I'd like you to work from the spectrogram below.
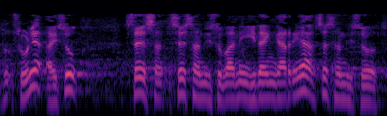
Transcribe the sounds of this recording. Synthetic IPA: suɾeʔajsu | sesase̞ːsand̪isuβaniiɾajŋɡariase̞ːsand̪isuet̪

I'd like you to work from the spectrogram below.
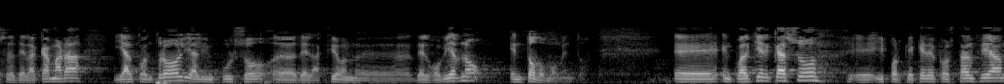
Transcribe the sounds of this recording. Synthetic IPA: sðe̞lakamaɾa | ialko̞nt̪ɾo̞lialimpulso̞ðe̞lakθjo̞nd̪e̞lɣo̞β̞je̞ɾno̞ | e̞nt̪o̞ð̞omõ̞̰mẽ̞nt̪o̞̥ | eŋkwalkje̞ɾkaso̞ipo̞ɾke̞ke̞ð̞e̞ko̞nst̪an̟θja

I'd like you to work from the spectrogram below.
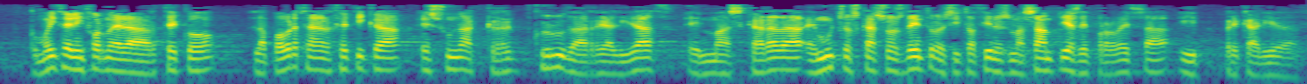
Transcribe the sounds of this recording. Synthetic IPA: ko̞moðiθeliɱfo̞ɾme̞ð̞elaaɾt̪e̞ko̞ | lapo̞β̞ɾe̞θaene̞ɾxe̞t̪ikae̞sunakɾuðare̞alið̞aθemmaskaɾaðaʔeŋmut͡ʃo̞skaso̞zðe̞nt̪ɾo̞ð̞e̞sit̪waθjo̞ne̞zmasampljazðe̞pɾo̞βɾe̞θaipɾe̞kaɾjeðað

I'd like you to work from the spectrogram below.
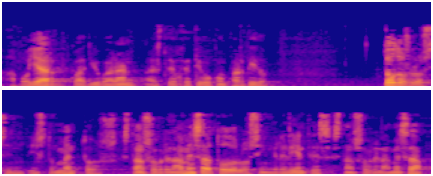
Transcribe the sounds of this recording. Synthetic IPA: apo̞jaɾkoaðjuβaɾanae̞st̪e̞oxe̞t̪iβ̞o̞ko̞mpaɾt̪iðo̞ | t̪o̞ð̞o̞zlo̞sinst̪ɾume̞nt̪o̞se̞̥st̪anso̞β̞ɾe̞lame̞sat̪o̞ð̞o̞zlo̞siŋɡɾe̞ð̞je̞nt̪e̞se̞̥st̪anso̞βɾe̞lame̞sa

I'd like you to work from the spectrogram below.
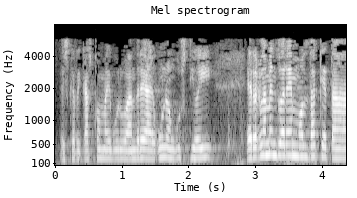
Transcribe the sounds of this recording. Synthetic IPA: e̞ske̞rikasko̞majβ̞uɾuand̪ɾe̞ae̞ɣ̞unoŋɡust̪io̞i | e̞re̞ɣ̞lame̞nd̪uaɾe̞mːo̞ld̪ake̞t̪a

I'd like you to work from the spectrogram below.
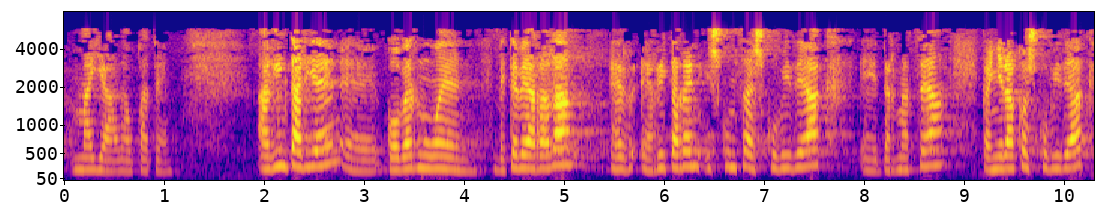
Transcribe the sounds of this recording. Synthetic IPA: majaðawkat̪e̞ | aɣ̞int̪aɾienɡo̞β̞e̞ɾnue̞nbe̞t̪e̞β̞e̞araða | erit̪are̞niskunt͡sae̞skuβ̞iðe̞ak | be̞rmat͡se̞a | ɡajɲe̞ɾako̞e̞skuβiðe̞ak

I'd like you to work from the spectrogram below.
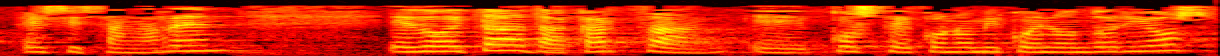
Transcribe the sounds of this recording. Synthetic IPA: e̞sisaŋɡare̞n | e̞ðo̞e̞t̪ad̪akaɾt͡sanko̞st̪eːko̞no̞miko̞e̞no̞nd̪o̞ɾio̞s

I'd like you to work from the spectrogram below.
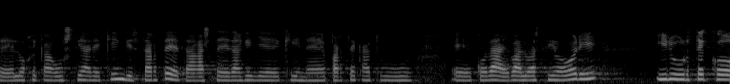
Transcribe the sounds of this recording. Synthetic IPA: elo̞ɣikaɣ̞ust̪iaɾe̞kiŋɡisaɾt̪e̞ːt̪aɣast̪e̞ːɾaɣiʎe̞kinpaɾt̪e̞kat̪u | ko̞ðae̞β̞aluasio̞ːɾi | iɾuːɾt̪e̞ko̞

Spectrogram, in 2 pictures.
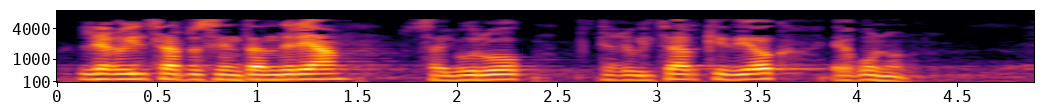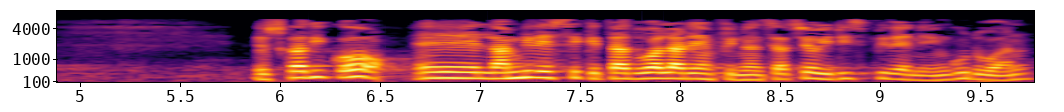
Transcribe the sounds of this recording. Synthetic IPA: le̞ɣeβilt͡saɾpɾesiðet̪and̪ɾea | sajlβuɾuok | le̞ɣ̞e̞βilt͡saɾkið̞eo̞ke̞ɣ̞unon | e̞wskaðiko̞lambiðe̞seke̞t̪aðualaɾe̞ɱfinansijasio̞iɾispiðe̞niŋɡuɾuan

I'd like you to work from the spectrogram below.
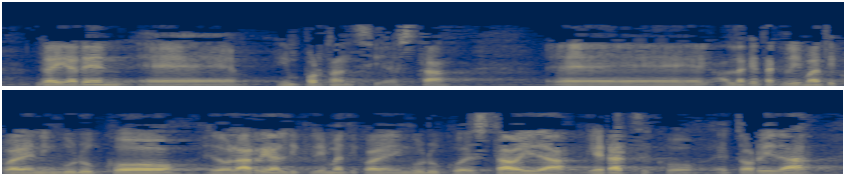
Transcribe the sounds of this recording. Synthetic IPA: ɡajaɾe̞n | impo̞ɾt̪ant͡sia̰e̞st̪a | ald̪ake̞t̪aklimat̪iko̞aɾe̞niŋɡuɾuko̞e̞ðo̞lariald̪iklimat̪iko̞aɾe̞niŋɡuɾuko̞e̞st̪aβajðaɡe̞ɾat͡se̞ko̞e̞t̪o̞rið̞a

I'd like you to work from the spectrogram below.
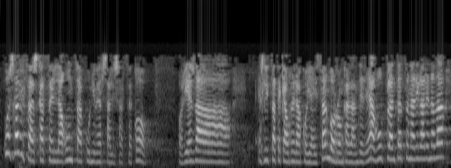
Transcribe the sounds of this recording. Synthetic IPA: ɡ̥ue̞zɣaβit͡sae̞skat͡se̞nlaɣ̞unt͡sakuniβ̞e̞ɾsalisat͡se̞ko̞ː | ɾiezd̪a | e̞zlit͡sat̪e̞ke̞awre̞ɾako̞jaisaŋɡo̞ro̞ŋkaland̪e̞ɾe̞aɣuplant̪e̞at͡se̞naɾiɣ̞aɾe̞nað̞a

